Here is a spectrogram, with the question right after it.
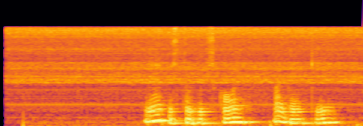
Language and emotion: Russian, sad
